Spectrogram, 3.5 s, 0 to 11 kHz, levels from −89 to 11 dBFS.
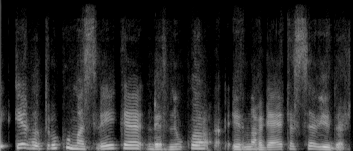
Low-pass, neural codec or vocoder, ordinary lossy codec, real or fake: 9.9 kHz; codec, 44.1 kHz, 1.7 kbps, Pupu-Codec; Opus, 16 kbps; fake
